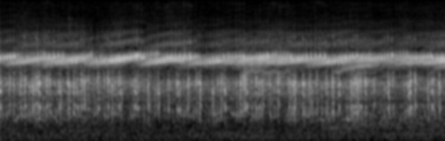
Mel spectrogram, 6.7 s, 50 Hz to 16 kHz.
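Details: Hundreds of frogs in a spring swamp in Ontario on April 2, 2022, spring peepers, wood frogs and eastern chorus frogs among them, producing a shrill, seamless peeping chorus over rapid, raspy trilling and chuckling notes.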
